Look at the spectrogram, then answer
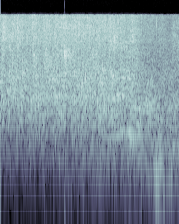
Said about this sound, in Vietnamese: Rồi cho một tràng pháo tay, cảm ơn bà nhiều.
